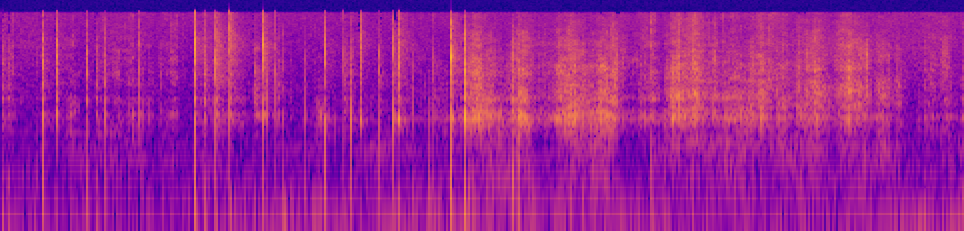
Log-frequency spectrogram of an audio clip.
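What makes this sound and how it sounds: Long fingernails tap and scratch a partly full, clear plastic argan oil bottle with a printed label and brown cap, held in both hands. Quick, sharp plastic taps with a hollow, mid-pitched click come first. They give way to a denser stretch of bright, crinkly scratching over the surface.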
